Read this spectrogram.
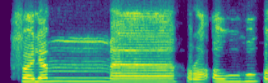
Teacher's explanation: را ہمارا heavy letter پورا ادا کریں گے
